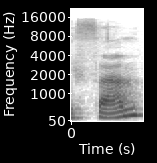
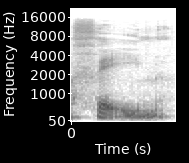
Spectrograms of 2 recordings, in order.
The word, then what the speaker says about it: femme: Temps, le P et le S sont muets, compter, le P est muet, et femme, comme on l'a déjà vu, se dit femme et non pas fame.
